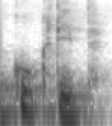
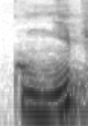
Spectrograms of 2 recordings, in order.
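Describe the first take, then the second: First: The middle sounds are k followed by l. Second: The middle sounds are ng followed by n. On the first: The speaker calls it wrong. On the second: The speaker calls it right.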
